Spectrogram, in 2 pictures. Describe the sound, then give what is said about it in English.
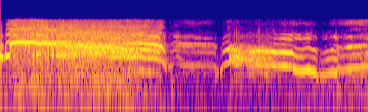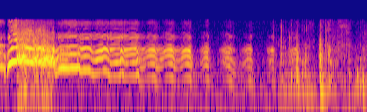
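A stoned girl lets out a loud, piercing scream for over a second and collapses to the ground, followed by shaky, wavering vocal cries and breathy laugh-like sounds that gradually trail off, with no speech. “She screams and like collapses to the ground.”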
